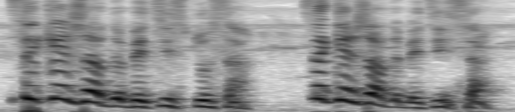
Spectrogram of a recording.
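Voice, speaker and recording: In a full character voice, a man plays a strict, short-tempered dance teacher berating his clumsy pupil, like a dubbed film. His high voice swings hugely up and down, and he speaks a little fast.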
